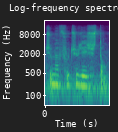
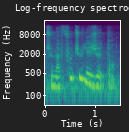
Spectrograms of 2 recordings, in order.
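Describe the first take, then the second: First: The word jetons is said slightly shortened. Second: The word jetons is said in full. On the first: "en raccourcissant légèrement le mot" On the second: "au lieu de dire"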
